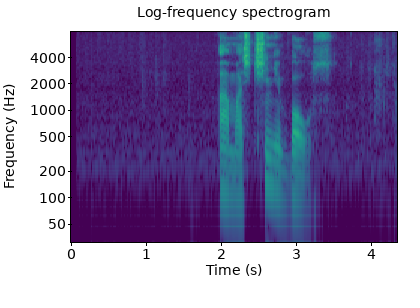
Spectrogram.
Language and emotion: Russian, neutral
